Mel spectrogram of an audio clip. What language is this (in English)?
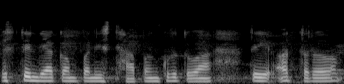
Sanskrit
